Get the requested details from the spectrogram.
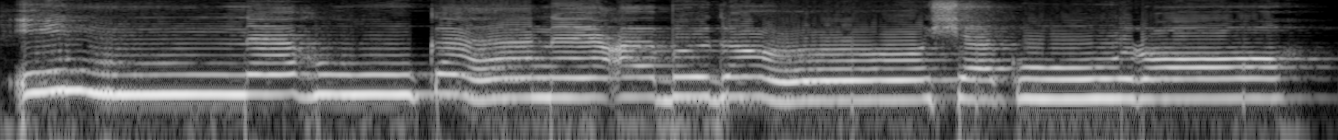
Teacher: Stop کر رہی ہوں تو 2 زبر کو ہم نے ایک زبر کر کے ادا کرنا ہے اور یہاں پر رو موٹی ہے.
